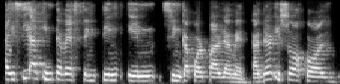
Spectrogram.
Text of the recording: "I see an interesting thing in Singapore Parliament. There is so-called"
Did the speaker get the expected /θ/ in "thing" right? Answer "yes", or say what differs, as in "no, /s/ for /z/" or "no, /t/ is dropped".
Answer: no, /t/ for /θ/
